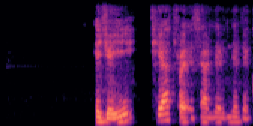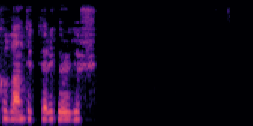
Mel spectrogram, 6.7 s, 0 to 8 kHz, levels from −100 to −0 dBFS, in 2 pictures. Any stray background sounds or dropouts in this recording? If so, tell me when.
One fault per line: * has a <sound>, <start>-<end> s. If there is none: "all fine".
all fine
